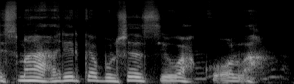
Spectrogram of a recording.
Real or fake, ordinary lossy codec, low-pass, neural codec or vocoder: fake; none; none; codec, 44.1 kHz, 7.8 kbps, DAC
